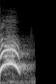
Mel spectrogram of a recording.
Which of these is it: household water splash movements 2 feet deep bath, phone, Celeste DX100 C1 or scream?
scream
